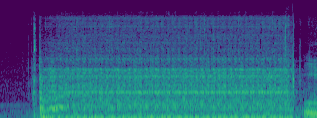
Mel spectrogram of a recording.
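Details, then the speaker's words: Car that has sat little-driven with hard starting and poor idle: the starter cranks slowly at about four pulses a second and the engine doesn't catch; the ECU is heard clicking. A flat battery; it idled well after a jump start. "that sounds like a flat battery which kind of makes sense I don't really drive this thing too much"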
